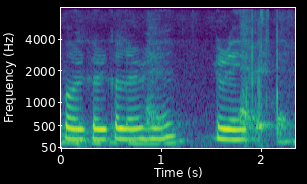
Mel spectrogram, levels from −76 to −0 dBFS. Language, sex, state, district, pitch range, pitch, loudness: Hindi, female, Arunachal Pradesh, Longding, 210-225 Hz, 215 Hz, -13 LUFS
